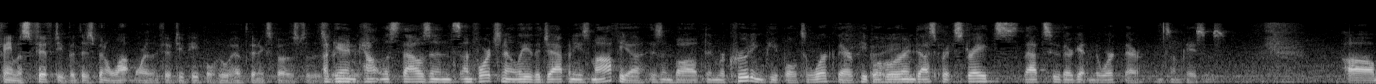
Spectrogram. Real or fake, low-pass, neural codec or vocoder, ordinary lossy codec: real; 7.2 kHz; none; Opus, 64 kbps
